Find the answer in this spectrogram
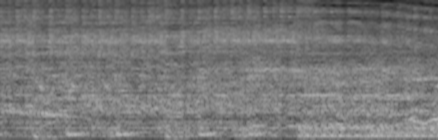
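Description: Electronic dance music from a DJ set played loud over a club sound system, with a repeating bass beat; a denser bass line comes in about three seconds in.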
